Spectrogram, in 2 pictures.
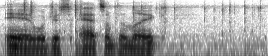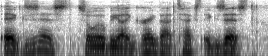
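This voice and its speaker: A young man with a stuffy nose from a cold walks through a coding tutorial in a loose, chatty way, full of "like" and "um." His voice sits a bit low. Faint hiss and soft typing hang behind him. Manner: casual, filler-heavy, talks while typing. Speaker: programming tutor. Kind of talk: casual screencast coding lesson.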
